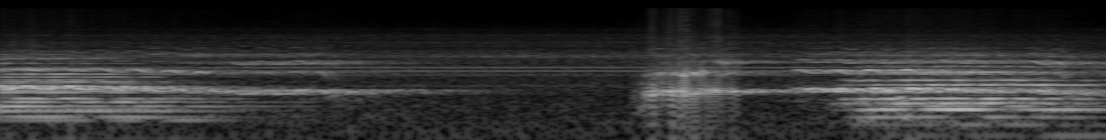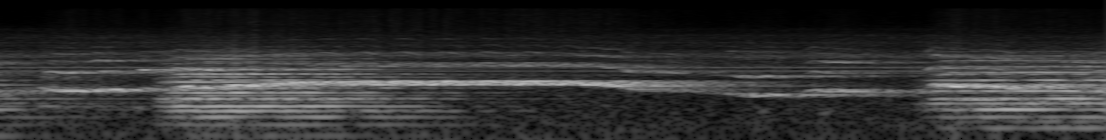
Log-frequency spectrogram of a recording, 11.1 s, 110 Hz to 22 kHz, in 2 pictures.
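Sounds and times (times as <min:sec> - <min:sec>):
opera singing with orchestra: 0:00.0 - 0:02.2, 0:03.2 - 0:11.0.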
